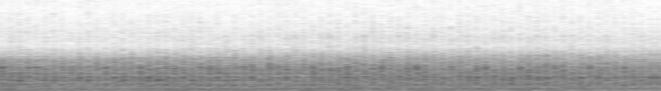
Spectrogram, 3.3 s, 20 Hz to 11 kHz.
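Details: Mahindra Swaraj 843 diesel tractor idling. Steady, even clatter with a fast, regular beat and no knocks or misses; it idles normally.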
